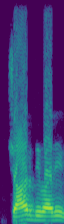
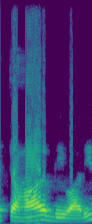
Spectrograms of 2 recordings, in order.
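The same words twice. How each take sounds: First: चार दीवारी said as chaar deewaari, the wrong form. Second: चहार दीवारी said slowly as chahaar deewaari, h sounded; correct form. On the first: Teacher showing exam students the wrong form, चार दीवारी said as chaar. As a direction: give the common wrong chaar without the h. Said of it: "गलत होता है". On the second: Teacher giving students the correct form, चहार with h. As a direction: stress चहार with a clear h, said carefully. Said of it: "सही है". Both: Shown as a demonstration.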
